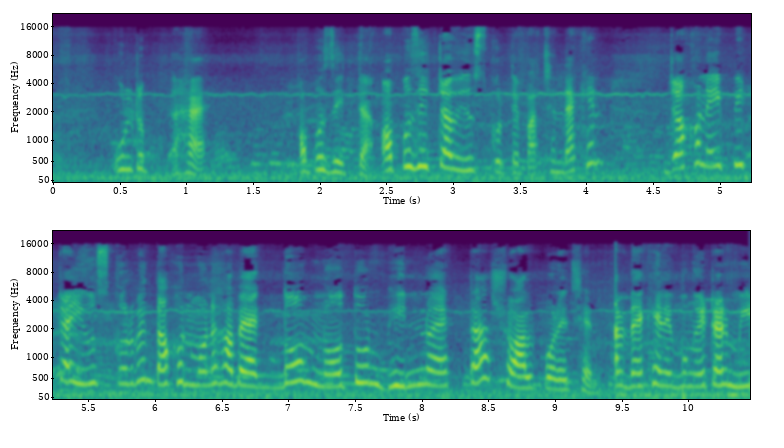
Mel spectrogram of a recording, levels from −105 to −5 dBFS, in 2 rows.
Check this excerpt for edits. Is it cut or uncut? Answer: cut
